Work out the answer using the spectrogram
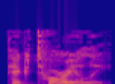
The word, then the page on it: pictorially: British English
